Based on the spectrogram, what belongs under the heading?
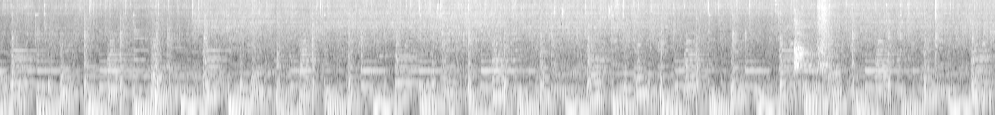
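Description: Soya cutlets sizzling in hot oil on a tawa as they are set down one by one, over background music with a steady pulsing bass beat.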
